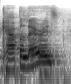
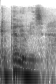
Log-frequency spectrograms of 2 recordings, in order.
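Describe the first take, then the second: First: The word has an American pronunciation. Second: The word has an Australian pronunciation. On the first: "do Americans say capillaries?" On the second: "I say capillaries"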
